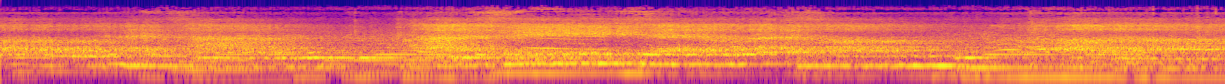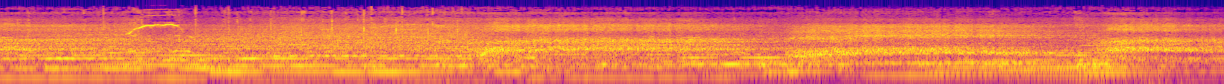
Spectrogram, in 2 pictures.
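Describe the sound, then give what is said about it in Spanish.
A huge stadium crowd sings a football anthem together, a loud, continuous mass of voices holding long melodic notes over a steady roar, swelling and sustaining without pause throughout. “Yo no sé a ustedes, pero a mí como aficionado al fútbol, cada vez que escucho esta canción se me ponen auténticamente los pelos de punta.”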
